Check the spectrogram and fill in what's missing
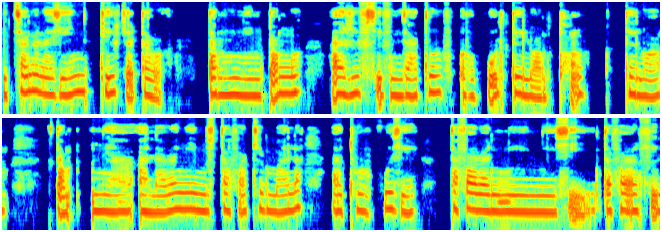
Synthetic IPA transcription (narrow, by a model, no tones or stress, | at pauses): it͡saŋɡanazeɲit̪yɾkʲə̰t̪a | t̪amininit̪ɔŋɡu | aɾivu̥sifind͡zat̪urobulu̥t̪ela̰mit̪ʰo̰ŋ | t̪elami | t̪amnaalaɾaŋimisi̥t̪afakʰemalə | at̪ʰuɾukʰuze | t̪afaɾanimisḭt̪afaɾa̰nifḭɾ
